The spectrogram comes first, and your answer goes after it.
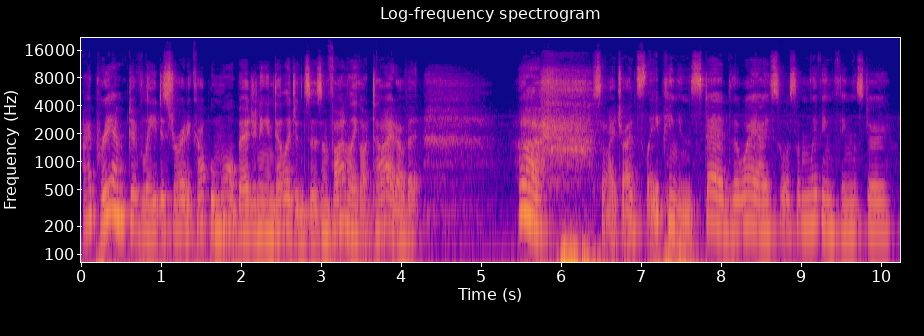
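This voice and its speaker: A woman voicing an ancient cursed living weapon, a soft-spoken, wistful villain who muses hesitantly in an intimate ASMR roleplay, sometimes dipping toward a whisper. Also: lowish voice, moderate pace. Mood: brooding, matter-of-fact.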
